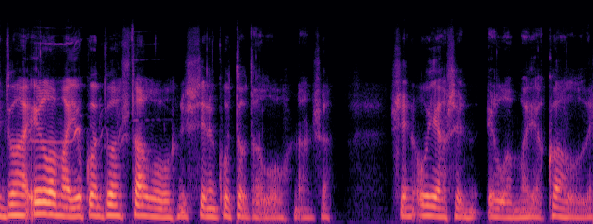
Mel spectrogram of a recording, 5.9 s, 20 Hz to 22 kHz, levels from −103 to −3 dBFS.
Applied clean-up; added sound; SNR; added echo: neural mask model DeepFilterNet 3.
